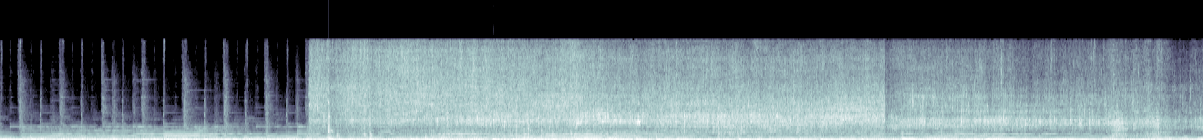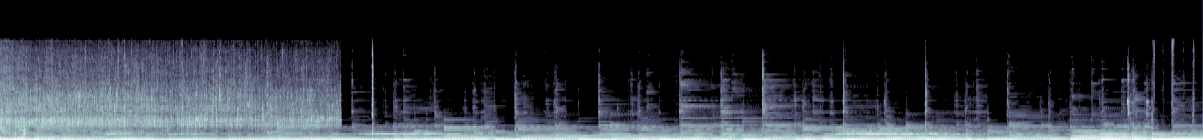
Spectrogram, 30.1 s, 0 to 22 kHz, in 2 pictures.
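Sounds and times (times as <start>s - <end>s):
soft music: 0.0s - 30.0s
meat sizzling in a pan: 3.9s - 19.3s.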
